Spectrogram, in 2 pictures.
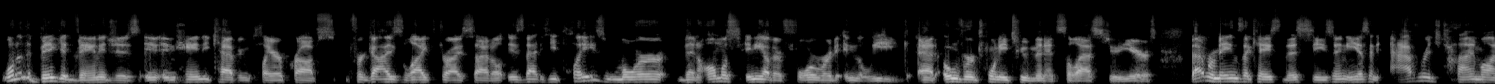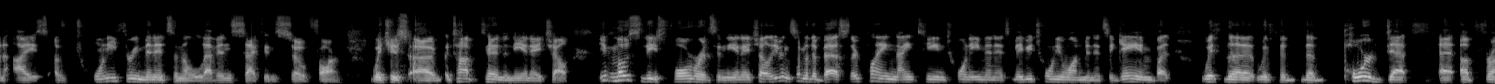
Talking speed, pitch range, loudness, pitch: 195 wpm, 100-120 Hz, -25 LUFS, 110 Hz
